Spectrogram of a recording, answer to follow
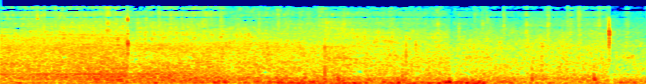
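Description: Wind blowing across the microphone, an uneven low rumble with a few faint clicks.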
